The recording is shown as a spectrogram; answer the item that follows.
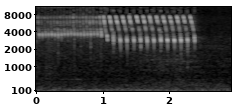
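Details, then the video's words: White canary singing: a steady high trill of rapid notes, then a slower series of sharp repeated chirps, about ten in a row, over a low background hum. "White Canary Bird Singing | Sound of nature | Canary song"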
